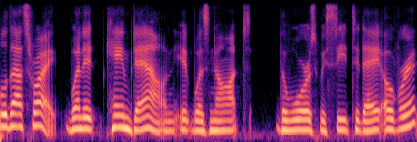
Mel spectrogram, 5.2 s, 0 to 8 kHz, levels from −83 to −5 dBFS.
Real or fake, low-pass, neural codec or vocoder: fake; 7.2 kHz; codec, 16 kHz, 2 kbps, FunCodec, trained on Chinese and English, 25 frames a second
